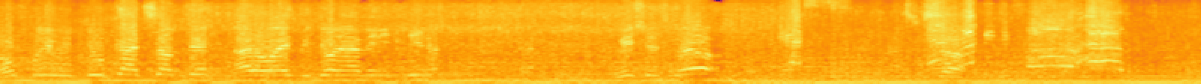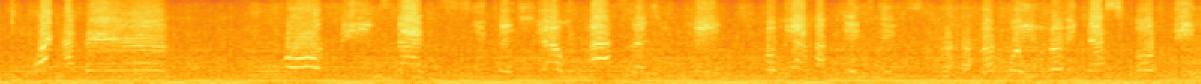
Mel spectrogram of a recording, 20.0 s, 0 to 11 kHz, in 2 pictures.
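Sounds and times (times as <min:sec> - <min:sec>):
motorboat engine droning: 0:00.0 - 0:20.0
voices: 0:00.0 - 0:20.0.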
